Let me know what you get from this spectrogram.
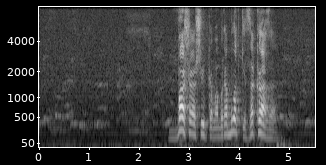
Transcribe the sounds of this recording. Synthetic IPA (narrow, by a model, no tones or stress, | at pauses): vaʂɐɐʂɨp̚kəvɐbɾɐbot̪kʲɪzɐkazɐ̰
